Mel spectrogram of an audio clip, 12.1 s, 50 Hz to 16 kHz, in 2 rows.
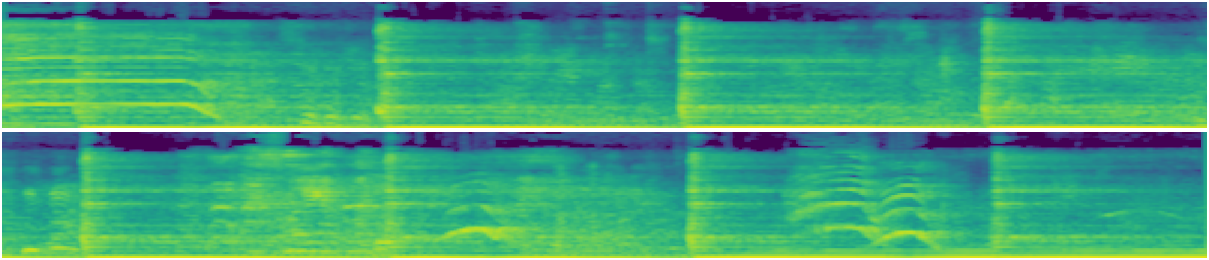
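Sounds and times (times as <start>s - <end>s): deep steady bass note: 0.0s - 12.0s
ringing bell-like chords: 10.8s - 11.8s.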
